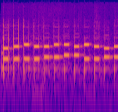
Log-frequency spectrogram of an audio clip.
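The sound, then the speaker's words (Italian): Telephone number dialed on a keypad: a quick, evenly spaced run of about a dozen short two-tone beeps, loud and clear, with no voices. “Faccio sul numero e vediamo se risponde, ok?”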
